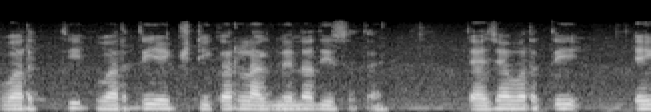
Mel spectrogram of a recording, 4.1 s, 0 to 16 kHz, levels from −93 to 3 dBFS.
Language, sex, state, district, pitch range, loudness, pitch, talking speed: Marathi, male, Maharashtra, Pune, 125-140 Hz, -16 LUFS, 130 Hz, 145 wpm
